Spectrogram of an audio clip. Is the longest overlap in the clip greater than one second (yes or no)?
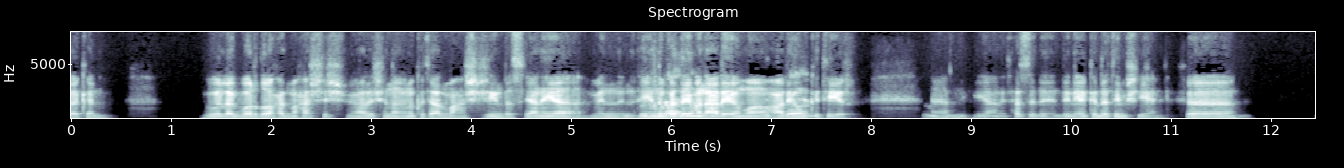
yes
